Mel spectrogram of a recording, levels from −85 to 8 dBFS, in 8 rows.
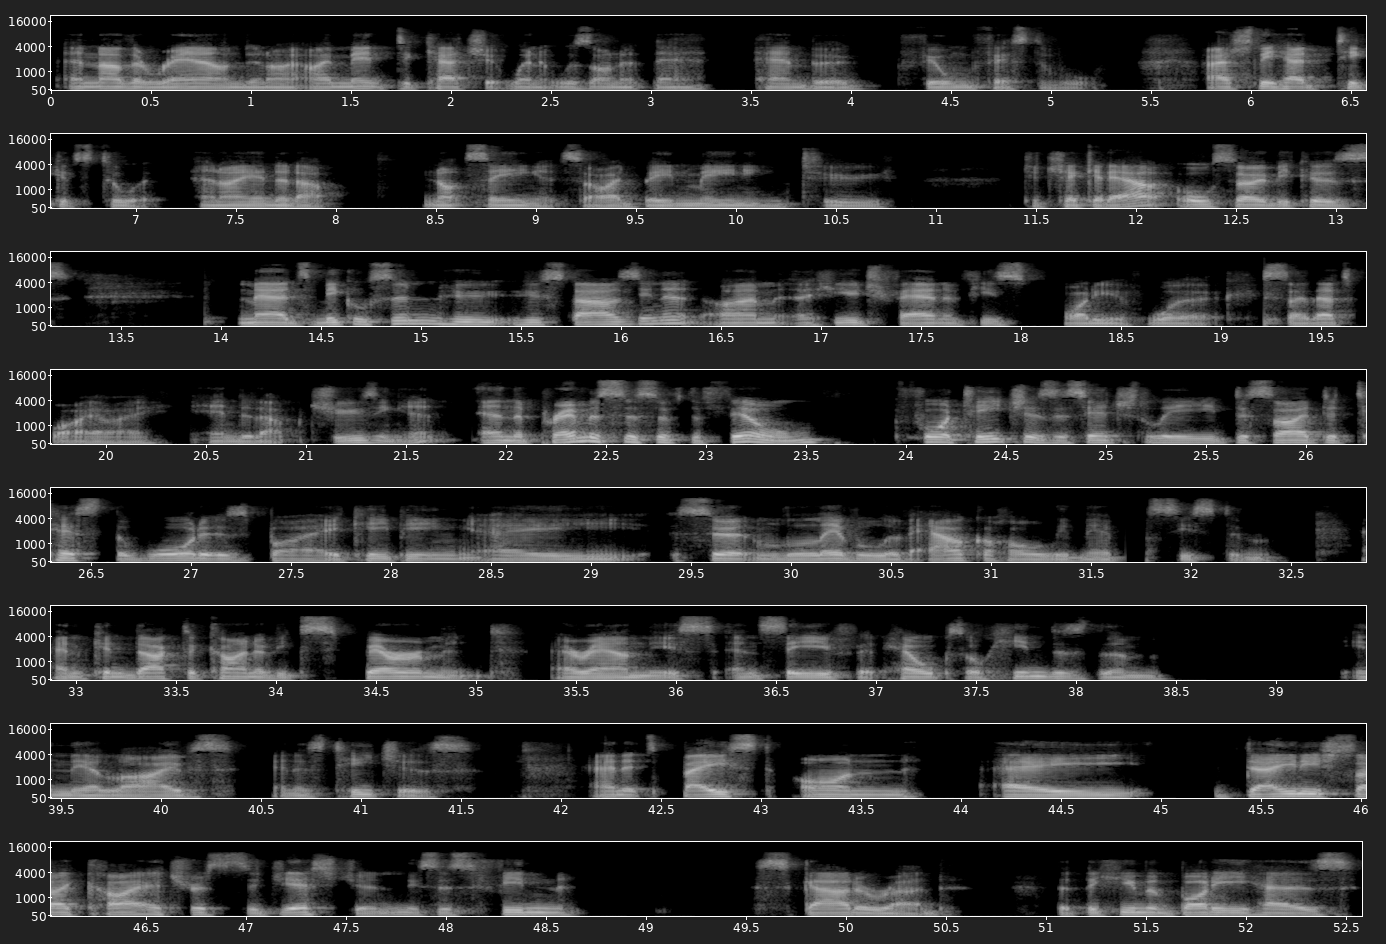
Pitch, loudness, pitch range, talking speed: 95 Hz, -25 LUFS, 85-105 Hz, 145 wpm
